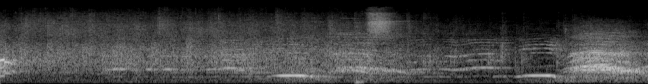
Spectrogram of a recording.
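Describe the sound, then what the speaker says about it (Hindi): Audience at a religious court gathering clapping and cheering, a sustained roar of claps and shouting voices with swelling bursts, fairly close and loud. "ऐसे व्यक्तियों के लिए ताली बजाई जाए"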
